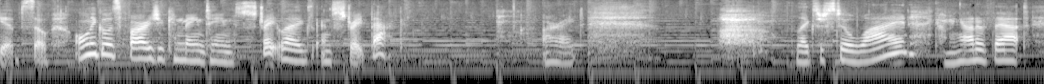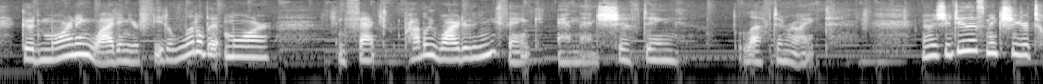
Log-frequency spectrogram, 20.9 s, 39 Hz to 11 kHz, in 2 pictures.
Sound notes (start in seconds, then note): 5.8 inhales and exhales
